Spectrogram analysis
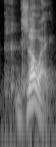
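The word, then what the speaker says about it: ζωή: Uh this is zeta and it behaves like our Z but it is a dz sound as in adds uh and uh a common word is zoey.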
